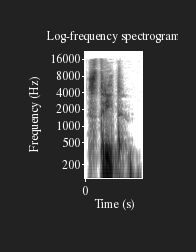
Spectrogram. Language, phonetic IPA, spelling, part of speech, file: Russian, [strʲit], стрит, noun, Ru-стрит.ogg
- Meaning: alternative form of стрейт (strɛjt)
